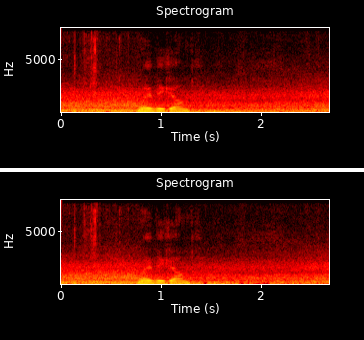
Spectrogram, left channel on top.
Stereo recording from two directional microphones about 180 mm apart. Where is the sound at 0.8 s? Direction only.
10° left (ahead or behind).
